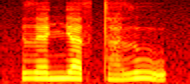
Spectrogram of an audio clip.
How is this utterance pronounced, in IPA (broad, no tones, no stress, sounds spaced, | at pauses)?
ð ɛ nʲ a θ t a̤ ð u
